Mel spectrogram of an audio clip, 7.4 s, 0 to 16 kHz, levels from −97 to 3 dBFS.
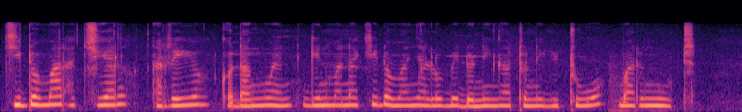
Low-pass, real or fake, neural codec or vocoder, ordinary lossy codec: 7.2 kHz; real; none; none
